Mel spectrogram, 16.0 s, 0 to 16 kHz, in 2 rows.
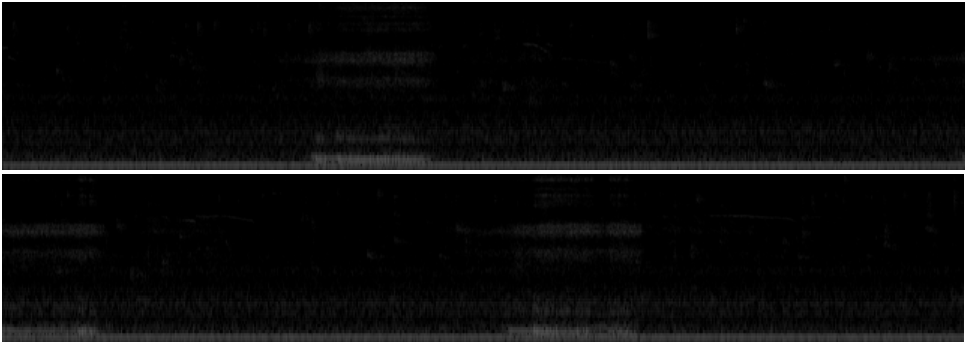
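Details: Mini doodle dog back asleep after breakfast, giving three soft, regular snores at about 13 a minute over a steady background hum.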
